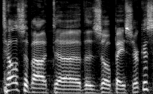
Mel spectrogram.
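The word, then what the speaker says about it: Zoppé: zopay italian family circus stan hey you actually pronounce that right brook zopay hey you said a new circus you know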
